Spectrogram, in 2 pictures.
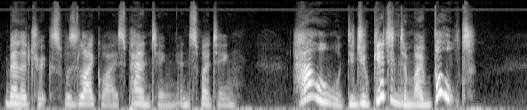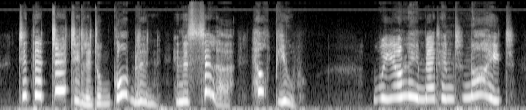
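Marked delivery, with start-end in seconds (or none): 2.9-8.3 loud, higher angry questioning; angry interrogation. Acted. Bellatrix questioning Hermione about the goblin. 9.0-10.4 high, loud sobbing answer. Acted. Hermione sobbing to Bellatrix. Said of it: "Hermione sobbed".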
